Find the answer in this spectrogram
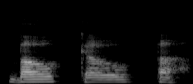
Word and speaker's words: Bogova: There's also Bogova Waterfall, pronounced Bogova, which comes up as a popular nature stop in the region.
